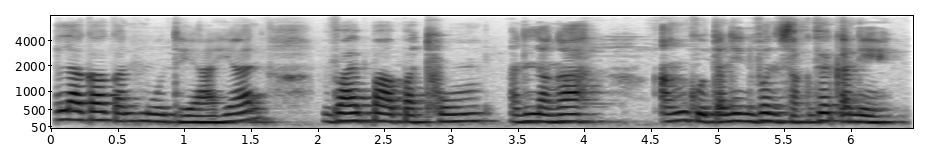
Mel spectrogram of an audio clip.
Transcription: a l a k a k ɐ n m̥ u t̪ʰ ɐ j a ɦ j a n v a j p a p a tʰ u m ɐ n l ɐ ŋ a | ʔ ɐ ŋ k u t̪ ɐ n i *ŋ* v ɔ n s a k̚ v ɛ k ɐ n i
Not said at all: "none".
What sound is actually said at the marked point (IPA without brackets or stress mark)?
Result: n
